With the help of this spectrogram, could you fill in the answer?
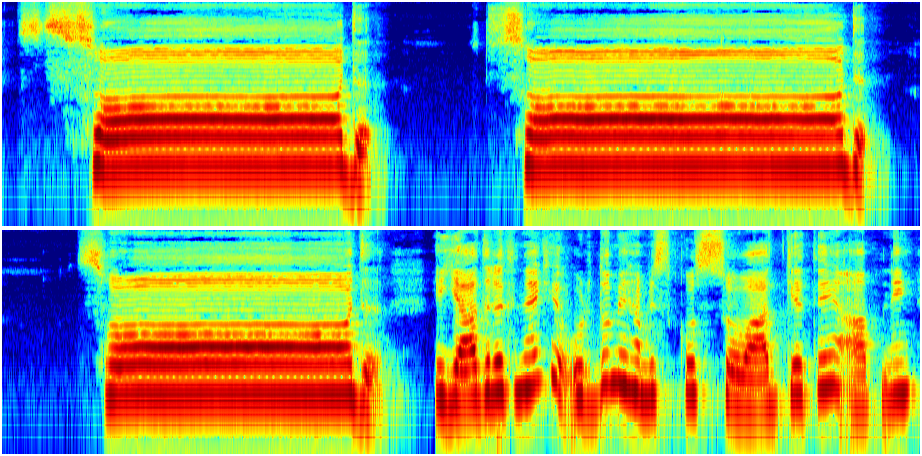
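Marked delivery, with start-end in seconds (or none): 0.1-9.6 صاد slow and loud, thick hiss, long aa; heavy hissed letter. Shown as a demonstration. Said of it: "صاد میں موٹی سیٹی ہوتی ہے".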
